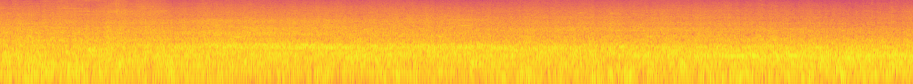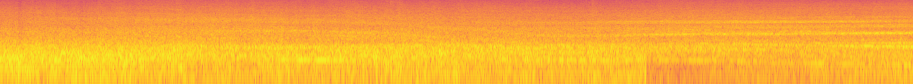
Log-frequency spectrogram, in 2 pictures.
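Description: Ueno-Tokyo Line electric commuter train running past close by: a loud, steady rumble of wheels on the rails. Near the end a thin whine slowly rises in pitch.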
